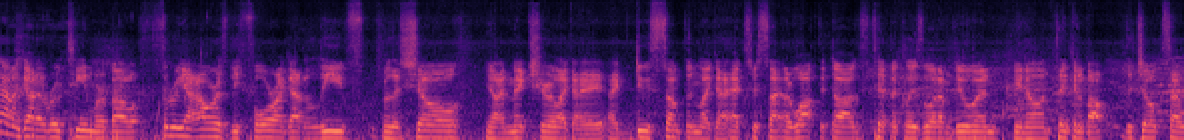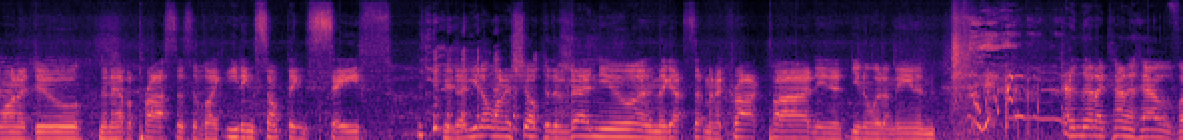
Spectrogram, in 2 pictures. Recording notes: Before The Stage (BTS) is where comedians/ performers talk right BEFORE taking the stage to perform. Less than 30 minutes before a show at Mason City Brewing (Mason City, IA) for my free monthly comedy show #MCBC.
